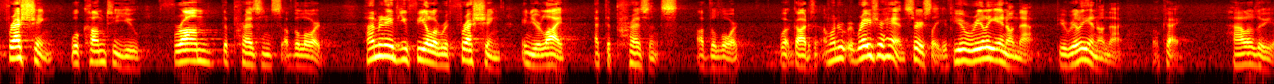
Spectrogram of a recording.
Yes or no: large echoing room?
yes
